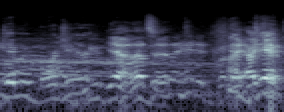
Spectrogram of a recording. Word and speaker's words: Dimmu Borgir: Oh, that's Demo Burger. What the fuck are they doing here? You mean Dimmu Borgir?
